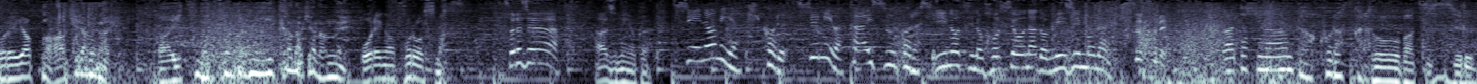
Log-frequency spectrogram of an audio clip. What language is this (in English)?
Japanese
